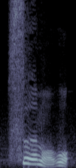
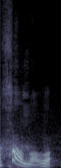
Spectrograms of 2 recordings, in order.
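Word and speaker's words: 司母戊: 或者读成后母戊都能读得通。如果说司母戊，司就读成祭祀的祀，这个商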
